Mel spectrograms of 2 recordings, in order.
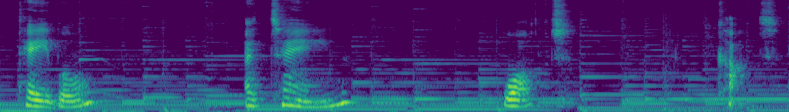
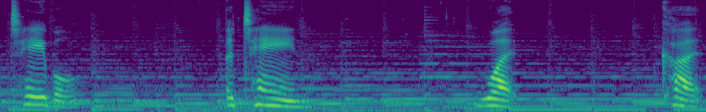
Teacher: in American English they tend to drop the T in the final position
